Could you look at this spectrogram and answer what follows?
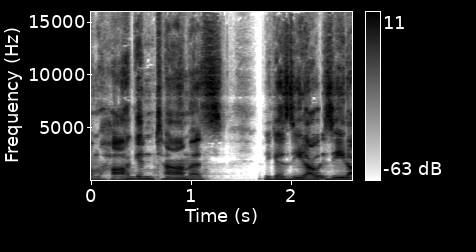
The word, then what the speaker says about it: Haugen: It's by Thomas uh, H A U G E N. Uh, how would you pronounce that? Hagen.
